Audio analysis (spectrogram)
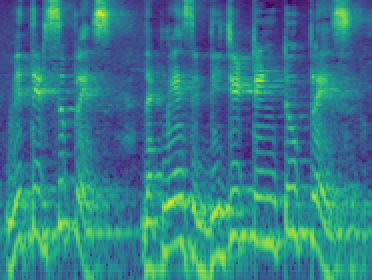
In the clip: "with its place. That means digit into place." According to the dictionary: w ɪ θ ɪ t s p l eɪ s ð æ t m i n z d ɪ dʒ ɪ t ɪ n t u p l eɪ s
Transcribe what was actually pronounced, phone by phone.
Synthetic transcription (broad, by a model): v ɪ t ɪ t s p l eɪ s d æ t m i n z d ɪ dʒ ɪ t ɪ n t u p l eɪ s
